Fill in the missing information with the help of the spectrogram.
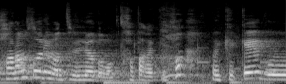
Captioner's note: gasp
